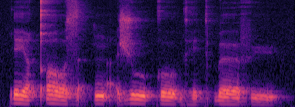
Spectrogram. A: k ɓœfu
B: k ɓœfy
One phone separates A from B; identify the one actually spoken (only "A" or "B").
B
